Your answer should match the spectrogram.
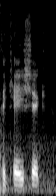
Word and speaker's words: Akashic: I've heard it pronounced different ways. I'm going to go with Akashic.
